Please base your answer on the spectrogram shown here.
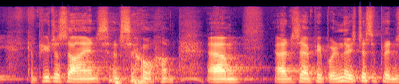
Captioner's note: chuckling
